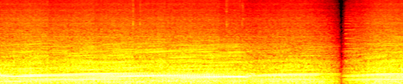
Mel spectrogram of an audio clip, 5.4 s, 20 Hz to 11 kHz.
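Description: McLaren 12C's twin-turbo V8 heard from inside the cabin, pulling hard with its pitch rising steadily, then dropping a little about three seconds in. The sound briefly cuts out about four and a half seconds in, then the engine resumes.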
